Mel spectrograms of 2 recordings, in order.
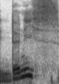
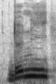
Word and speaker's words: Denis: Do not pronounce the S to Denis. It is silent in French. Do not say Denis, but rather Denis Villeneuve.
